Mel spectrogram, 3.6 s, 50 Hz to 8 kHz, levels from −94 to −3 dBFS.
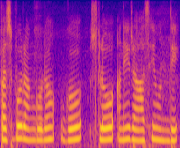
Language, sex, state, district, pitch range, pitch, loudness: Telugu, female, Telangana, Hyderabad, 215-235 Hz, 225 Hz, -17 LUFS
